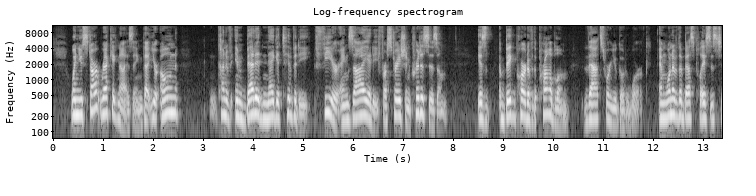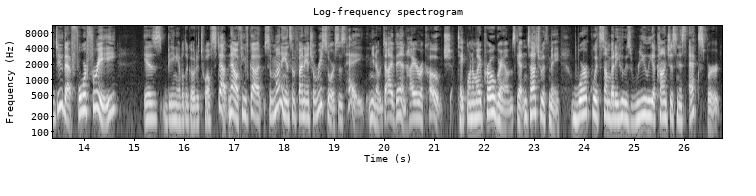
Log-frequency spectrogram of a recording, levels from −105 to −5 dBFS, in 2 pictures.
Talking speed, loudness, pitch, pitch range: 185 wpm, -19 LUFS, 190 Hz, 170-215 Hz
